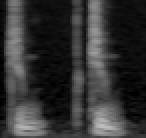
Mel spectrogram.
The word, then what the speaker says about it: Debicki: How do you say her last name? Let me see. Her last name is Debicki. Debicki. Elizabeth Debicki. I was like, I know I've seen her somewhere.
